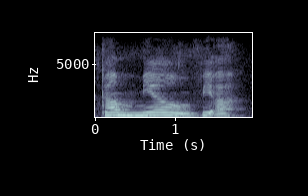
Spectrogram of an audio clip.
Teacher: Nah, pada contoh-contoh tersebut, huruf mim mati bertemu dengan huruf mim. Jadi, huruf mim mati tersebut dibaca seperti ditasydidkan. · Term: idgham mimi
